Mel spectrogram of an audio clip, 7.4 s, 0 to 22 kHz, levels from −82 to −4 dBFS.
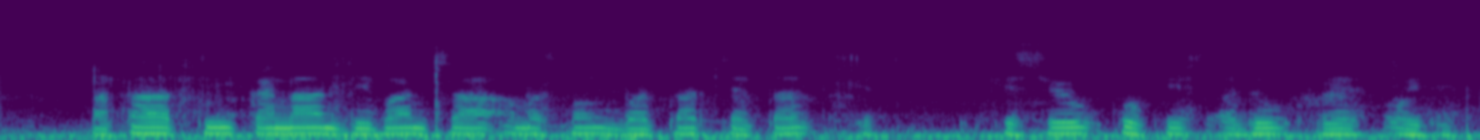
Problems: low volume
